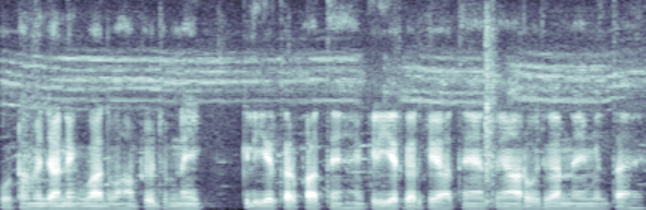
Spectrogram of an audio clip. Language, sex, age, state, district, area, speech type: Hindi, male, 18-30, Uttar Pradesh, Pratapgarh, rural, spontaneous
